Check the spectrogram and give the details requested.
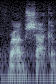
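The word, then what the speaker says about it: Rabshakeh: called the Rob Shaka Rob Shaka by the way is not his name please understand that it's the Hebrew pronunciation of some a Syrian military title well king hezekiah of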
